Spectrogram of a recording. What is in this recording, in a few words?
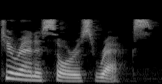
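"Tyrannosaurus rex", English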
